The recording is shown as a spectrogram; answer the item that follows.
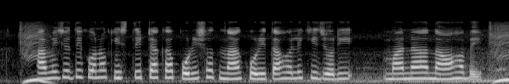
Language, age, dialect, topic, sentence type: Bengali, 25-30, Rajbangshi, banking, question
